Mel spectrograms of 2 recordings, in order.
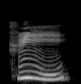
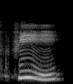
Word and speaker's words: Fee: The same vowel can occur twice in a German word together, as in the example Fee. Now, interestingly, you have seen this word in English too, and it means fee, which is any amount that a person gets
